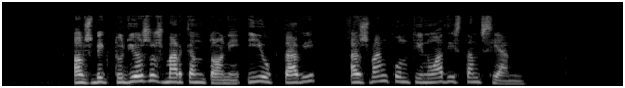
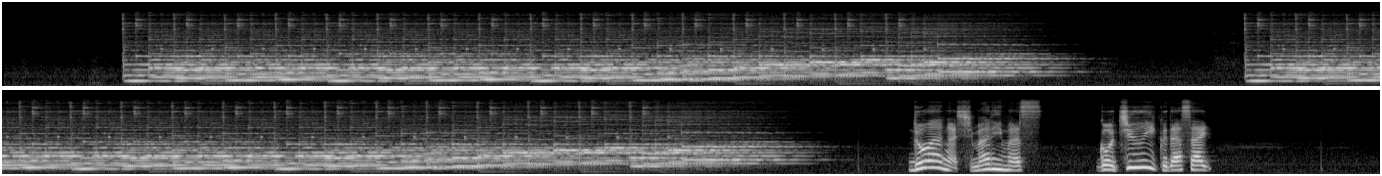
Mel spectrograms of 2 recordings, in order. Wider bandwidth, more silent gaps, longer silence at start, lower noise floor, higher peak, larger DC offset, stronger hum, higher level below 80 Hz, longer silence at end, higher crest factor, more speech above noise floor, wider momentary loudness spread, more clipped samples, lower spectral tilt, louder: second, 11.5 kHz vs 14 kHz; neither; second, 0.7 s vs 1.2 s; first, -82 dBFS vs -58 dBFS; second, -8 dBFS vs 0 dBFS; neither; neither; second, -78 dBFS vs -66 dBFS; second, 1 s vs 1.7 s; about the same, 20 dB vs 18 dB; first, 55 dB vs 44 dB; about the same, 11 LU vs 9 LU; neither; about the same, -3.5 dB/octave vs -3.5 dB/octave; second, -28 LUFS vs -17 LUFS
